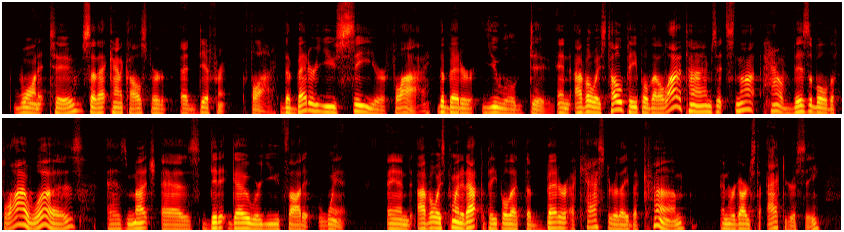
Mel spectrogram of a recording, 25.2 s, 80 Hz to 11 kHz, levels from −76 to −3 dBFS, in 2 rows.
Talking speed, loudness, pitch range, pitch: 165 wpm, -30 LUFS, 100-120 Hz, 110 Hz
